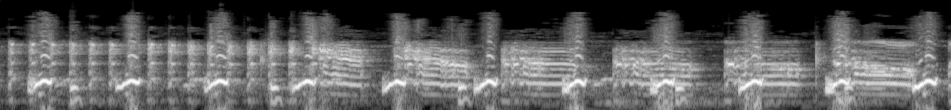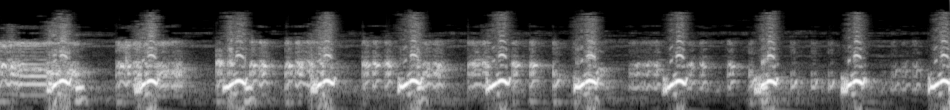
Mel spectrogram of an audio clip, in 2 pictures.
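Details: White-breasted waterhen lure call: regular harsh, hooked croaks about twice a second, overlaid at first by a busy, higher chattering that thins out over the sequence.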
